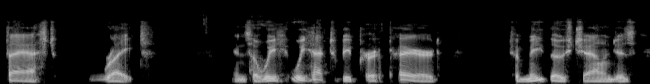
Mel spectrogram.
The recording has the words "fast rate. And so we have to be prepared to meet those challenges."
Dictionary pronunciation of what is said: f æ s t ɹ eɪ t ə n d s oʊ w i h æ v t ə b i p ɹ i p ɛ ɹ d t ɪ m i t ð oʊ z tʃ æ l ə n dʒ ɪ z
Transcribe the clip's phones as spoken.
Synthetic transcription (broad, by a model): f æ s t ɹ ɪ t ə n s oʊ w i h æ f t ə b i p ɹ i p ɛ ɹ d t ɪ m i t ð oʊ z tʃ æ l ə n dʒ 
